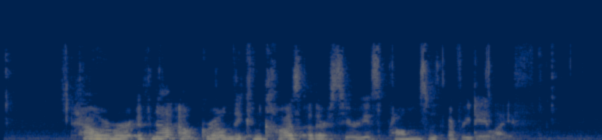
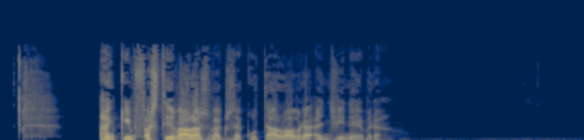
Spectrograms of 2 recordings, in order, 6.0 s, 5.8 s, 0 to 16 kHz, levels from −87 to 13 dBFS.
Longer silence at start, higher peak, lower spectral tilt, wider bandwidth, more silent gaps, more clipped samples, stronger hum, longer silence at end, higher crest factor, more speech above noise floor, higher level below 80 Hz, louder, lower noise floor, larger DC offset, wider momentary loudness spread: first, 0.65 s vs 0.15 s; second, -18 dBFS vs -2 dBFS; first, -6 dB/octave vs -4.5 dB/octave; about the same, 11.5 kHz vs 11.5 kHz; neither; neither; neither; second, 0.9 s vs 2.05 s; about the same, 20 dB vs 20 dB; second, 32 dB vs 54 dB; second, -72 dBFS vs -66 dBFS; second, -36 LUFS vs -20 LUFS; second, -68 dBFS vs -74 dBFS; neither; second, 12 LU vs 21 LU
